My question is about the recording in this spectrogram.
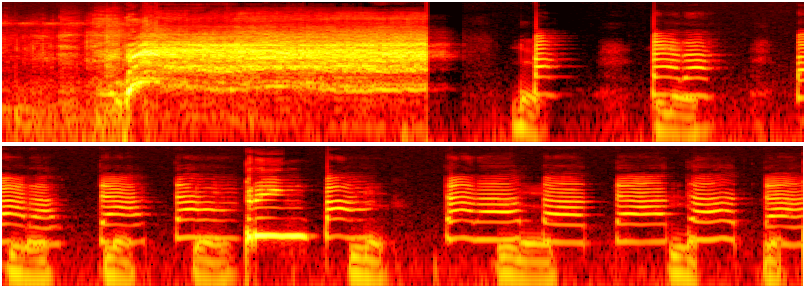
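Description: A man's loud scream, starting about half a second in and cut off abruptly about two seconds in. After a short gap, the end-credits song begins: a solo voice singing short, separate notes in a steady rhythm.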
